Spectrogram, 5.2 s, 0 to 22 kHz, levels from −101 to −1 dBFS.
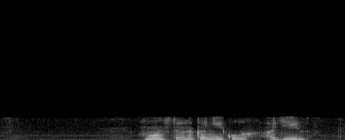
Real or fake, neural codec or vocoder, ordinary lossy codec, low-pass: fake; codec, 16 kHz in and 24 kHz out, 2.2 kbps, FireRedTTS-2 codec; AAC, 24 kbps; 3.6 kHz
